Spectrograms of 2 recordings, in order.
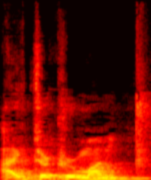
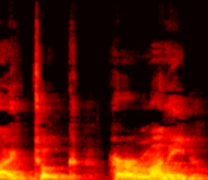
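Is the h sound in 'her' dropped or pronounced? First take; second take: dropped; pronounced. First: The h in 'her' is dropped and linked. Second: The h in 'her' is clearly pronounced. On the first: The speaker calls it right. "قول" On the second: The speaker calls it wrong. "بدل ما تقول"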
